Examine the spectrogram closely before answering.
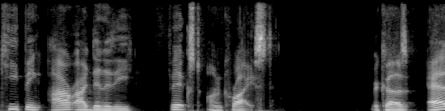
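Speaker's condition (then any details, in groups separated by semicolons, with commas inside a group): No condition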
